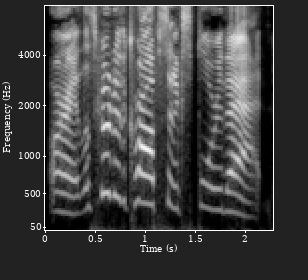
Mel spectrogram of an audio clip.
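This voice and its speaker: Reading a text adventure aloud and commenting as she goes, this young let's play gamer is hoarse as she recovers from a cold. She laughs often and swears loudly when caught off guard. Her high voice has lively intonation and a brisk pace, captured in a dry recording.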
